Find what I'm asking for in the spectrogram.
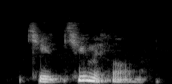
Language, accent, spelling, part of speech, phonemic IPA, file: English, Southern England, cucumiform, adjective, /kjuːˈkjuːmɪfɔːm/, LL-Q1860 (eng)-cucumiform.wav
- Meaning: Shaped like a cucumber; having the form of a cylinder tapered and rounded at the ends, and possibly curved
